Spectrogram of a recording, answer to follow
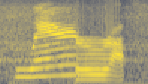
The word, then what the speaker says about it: wrapped: And Wrapped. wrapped Silent W to be.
